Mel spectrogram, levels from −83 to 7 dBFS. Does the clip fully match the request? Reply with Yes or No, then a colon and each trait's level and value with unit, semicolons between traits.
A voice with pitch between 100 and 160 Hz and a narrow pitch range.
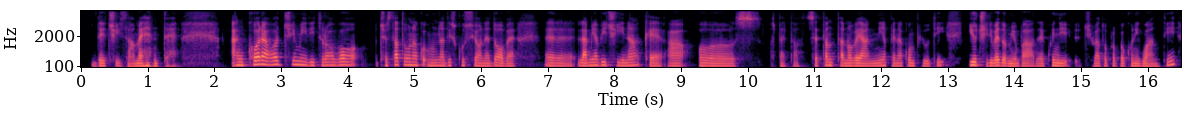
No: medium, 140 Hz; average, 3.5 semitones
